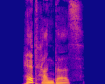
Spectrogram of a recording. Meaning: genitive singular of Headhunter
- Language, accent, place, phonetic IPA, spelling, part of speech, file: German, Germany, Berlin, [ˈhɛtˌhantɐs], Headhunters, noun, De-Headhunters.ogg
